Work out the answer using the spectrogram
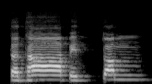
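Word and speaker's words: तथापि त्वम्: प्रकार से बोलना है तथापित्वम तथापित्वम व के ऊपर जो अनुस्वार है उसका उच्चारण हमें म ले आना है तो तथापित्वम महाबाहु तथापित्वम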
